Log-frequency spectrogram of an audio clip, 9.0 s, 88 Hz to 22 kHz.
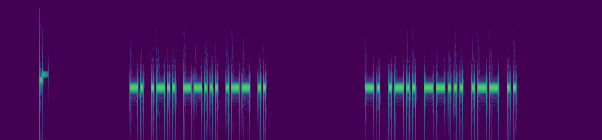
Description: Morse code, heard as a keyed tone, about 28 wpm, 700 Hz. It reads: NL7WI NL7WI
